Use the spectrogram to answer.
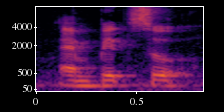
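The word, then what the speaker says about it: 鉛筆: Jadi bacanya M sebelum huruf P kayak gini nih. Empitsu.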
